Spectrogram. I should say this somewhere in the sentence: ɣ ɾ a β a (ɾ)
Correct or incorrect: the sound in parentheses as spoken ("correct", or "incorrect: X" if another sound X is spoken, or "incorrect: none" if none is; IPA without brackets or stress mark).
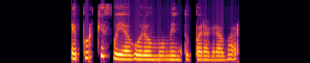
correct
